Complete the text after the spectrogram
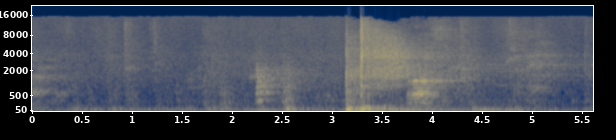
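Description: Feet shuffle and thump on a padded mat in an echoing hall.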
